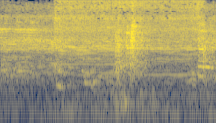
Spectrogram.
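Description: A steady low buzzing hum, with faint voices in the background and a brief rustle about two and a half seconds in.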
